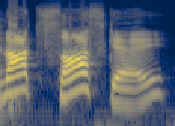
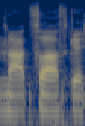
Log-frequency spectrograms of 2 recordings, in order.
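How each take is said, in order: First: It is said loudly, like an exclamation. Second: It is said flatly, without exclamation.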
